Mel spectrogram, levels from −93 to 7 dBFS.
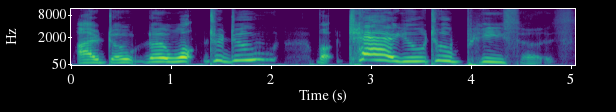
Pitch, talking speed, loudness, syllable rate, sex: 240 Hz, 130 wpm, -18 LUFS, 3.0 syllables/s, female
